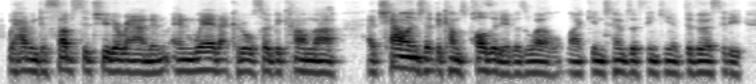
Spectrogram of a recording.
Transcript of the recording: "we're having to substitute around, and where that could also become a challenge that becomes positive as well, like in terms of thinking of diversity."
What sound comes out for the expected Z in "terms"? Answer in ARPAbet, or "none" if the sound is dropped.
Z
